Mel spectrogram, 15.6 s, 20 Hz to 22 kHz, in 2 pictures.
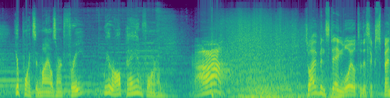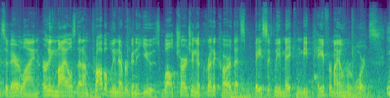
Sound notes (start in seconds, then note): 3.8 groans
